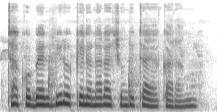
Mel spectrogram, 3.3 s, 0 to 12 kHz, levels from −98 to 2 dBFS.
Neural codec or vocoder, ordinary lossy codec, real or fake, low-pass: none; none; real; 10.8 kHz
